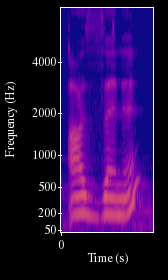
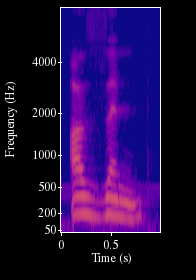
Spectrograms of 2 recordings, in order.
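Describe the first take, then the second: First: The N is said twice, adding a syllable. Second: The N is said once and held longer. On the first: The speaker calls it wrong. "you don't say azenin" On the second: The speaker calls it right. "you're just stressing on the N instead of repeating it two times"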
